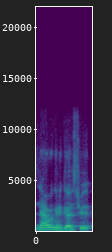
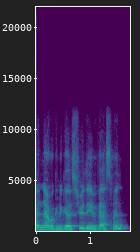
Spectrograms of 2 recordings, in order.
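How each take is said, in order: First: Said in the usual way. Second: Quick, matter-of-fact "investment"; fast, neutral money announcement; brisk neutral phrasing. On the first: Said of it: "It's just". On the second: Retold or imitated. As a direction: rattle it off plainly. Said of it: "some people will say".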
